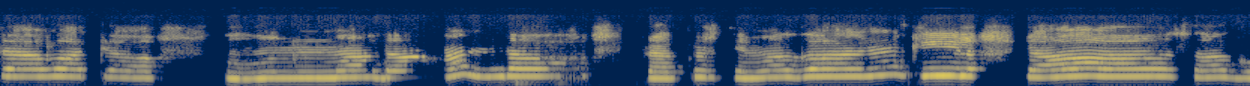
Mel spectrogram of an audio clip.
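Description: A child's voice singing a Sanskrit verse unaccompanied, in held, gently wavering notes with short breaks for breath between phrases, heard over a conference call.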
